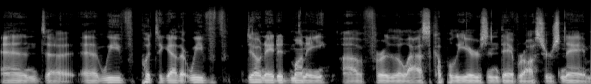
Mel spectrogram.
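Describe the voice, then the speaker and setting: A man speaks with an American accent in a very deep, low pitch. The recording is very clean, with a silent background. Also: dry, close sound with no echo. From Michigan, US Midwest. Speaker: podcast host, music fan. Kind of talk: casual chat.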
